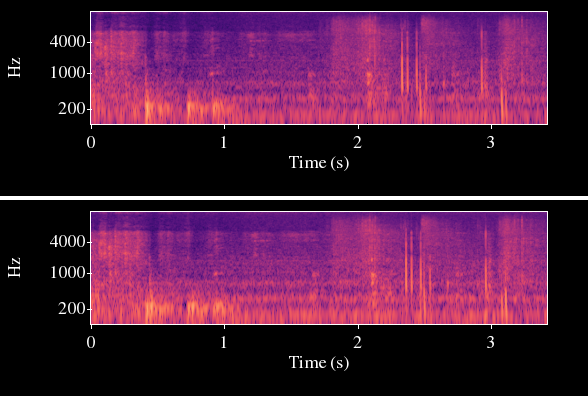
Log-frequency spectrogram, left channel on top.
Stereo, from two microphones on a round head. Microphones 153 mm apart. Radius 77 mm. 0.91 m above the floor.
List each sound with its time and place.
1.7 s footsteps: 15° left (ahead or behind), 4 m; by 3.4 s 10° right (ahead or behind), 4 m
